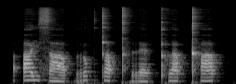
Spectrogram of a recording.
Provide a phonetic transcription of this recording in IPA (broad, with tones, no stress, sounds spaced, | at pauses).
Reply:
ʔ a˥˩ j s aː˨˩ p̚ r o˥˩ k̚ t a˥˩ p̚ kʰ r ɛː˨˩ k̚ pʰ l a˥˩ p̚ kʰ a˥˩ p̚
